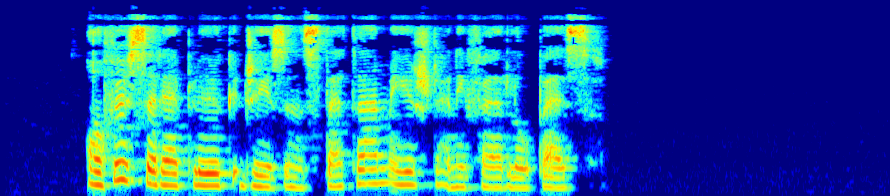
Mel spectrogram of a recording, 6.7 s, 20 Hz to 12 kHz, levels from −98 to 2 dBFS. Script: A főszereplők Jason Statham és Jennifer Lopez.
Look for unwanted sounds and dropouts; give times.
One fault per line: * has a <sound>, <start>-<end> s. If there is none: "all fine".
all fine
